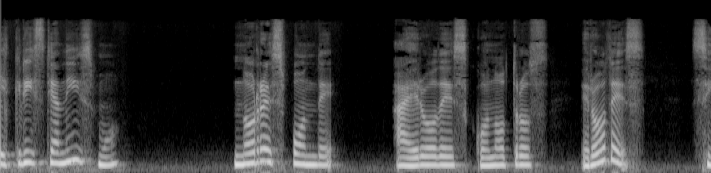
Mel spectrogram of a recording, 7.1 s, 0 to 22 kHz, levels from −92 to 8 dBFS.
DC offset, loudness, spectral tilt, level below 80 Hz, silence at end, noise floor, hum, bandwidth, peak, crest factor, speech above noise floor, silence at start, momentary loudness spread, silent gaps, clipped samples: under 0.1%; -16 LUFS; -6.5 dB/octave; -48 dBFS; 0 s; -53 dBFS; none; 14 kHz; -4 dBFS; 14 dB; 39 dB; 0 s; 11 LU; none; under 0.1%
